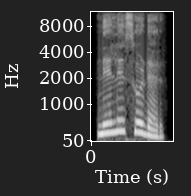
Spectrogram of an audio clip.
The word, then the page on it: ನೆಲೆಸೊಡರ್: Kannada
